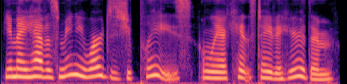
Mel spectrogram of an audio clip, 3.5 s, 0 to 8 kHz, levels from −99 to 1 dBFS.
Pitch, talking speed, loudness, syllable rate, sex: 250 Hz, 260 wpm, -18 LUFS, 5.8 syllables/s, female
